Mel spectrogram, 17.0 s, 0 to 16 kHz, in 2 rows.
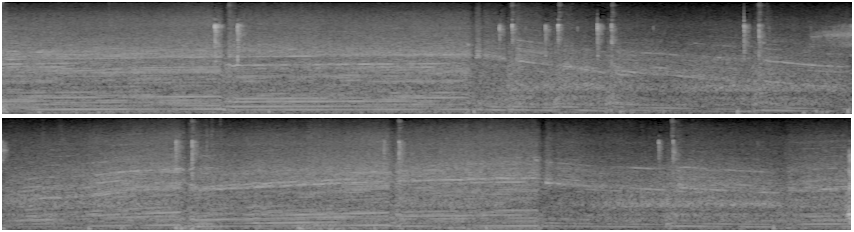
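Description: Steady, droning Lotus 49 race car engines in a racing game, whining through gear changes with rising and falling pitch and occasional shifts, continuous and fairly quiet with no voices.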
